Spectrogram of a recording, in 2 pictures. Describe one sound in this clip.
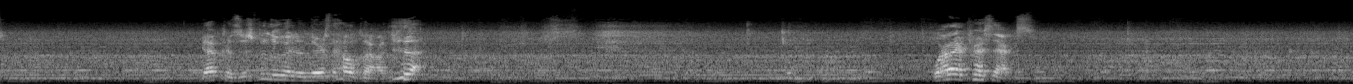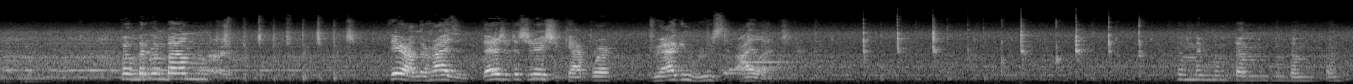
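Video game music plays through a television speaker.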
